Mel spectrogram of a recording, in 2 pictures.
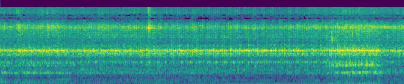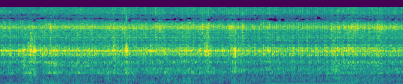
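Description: Engine idling steadily, with a few short sharp clicks along the way.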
